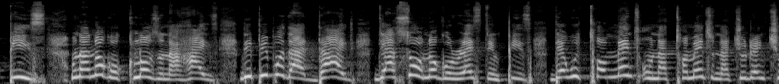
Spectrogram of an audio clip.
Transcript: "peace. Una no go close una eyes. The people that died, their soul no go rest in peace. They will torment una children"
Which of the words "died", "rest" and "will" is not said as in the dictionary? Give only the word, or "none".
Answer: will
